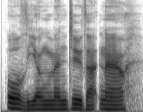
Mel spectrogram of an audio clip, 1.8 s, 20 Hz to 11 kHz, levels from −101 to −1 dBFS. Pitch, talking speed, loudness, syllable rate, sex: 120 Hz, 235 wpm, -14 LUFS, 4.8 syllables/s, male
